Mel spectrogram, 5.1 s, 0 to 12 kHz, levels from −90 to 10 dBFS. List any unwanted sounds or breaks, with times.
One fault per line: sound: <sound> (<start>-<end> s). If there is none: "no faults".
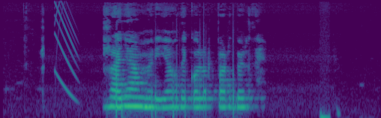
sound: chirp (0.7-1.1 s)
sound: cough (4.3-4.4 s)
